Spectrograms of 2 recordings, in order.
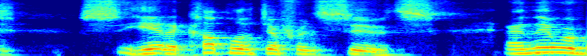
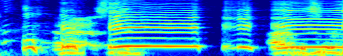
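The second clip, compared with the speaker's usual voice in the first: high laughing burst, much higher and louder; 5 dB louder than usual. Real, not acted. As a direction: break into laughter mid-sentence. Laughing at Depp excuse.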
